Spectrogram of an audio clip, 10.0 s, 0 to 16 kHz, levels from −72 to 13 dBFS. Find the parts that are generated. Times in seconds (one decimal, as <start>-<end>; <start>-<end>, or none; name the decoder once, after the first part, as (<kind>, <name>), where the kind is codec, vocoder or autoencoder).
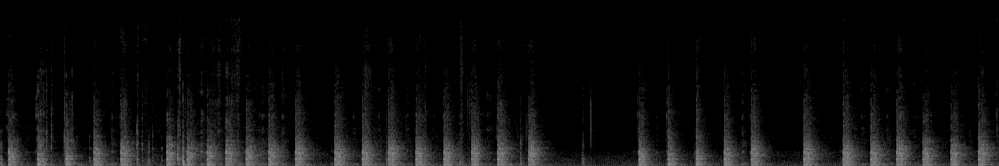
0.0-2.6 (codec, DAC); 4.8-5.7; 9.1-10.0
